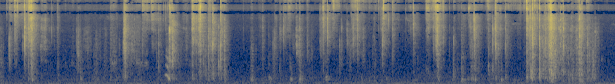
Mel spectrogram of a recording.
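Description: Paper gift wrapping being unfolded and peeled back by hand, crinkling and rustling in irregular bursts, loudest about ten seconds in.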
